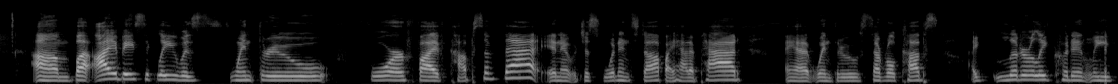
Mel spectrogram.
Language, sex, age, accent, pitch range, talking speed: English, female, 20-39, American, 165-205 Hz, 170 wpm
